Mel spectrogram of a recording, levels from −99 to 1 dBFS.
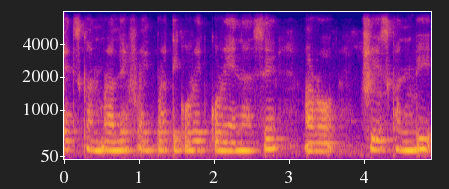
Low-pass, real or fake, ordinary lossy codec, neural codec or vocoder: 7.2 kHz; real; Opus, 32 kbps; none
